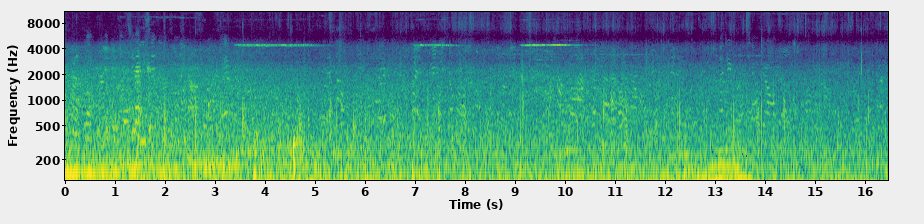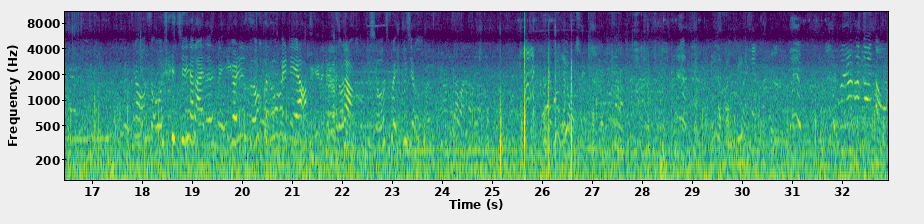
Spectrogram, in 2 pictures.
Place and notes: The crowd, Bicycle brake sound, Trumpet, Brakes sound, Footsteps, Traffic Sound, Binaural recording, Zoom H6+ Soundman OKM II
25 November 2013, ~16:00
